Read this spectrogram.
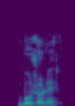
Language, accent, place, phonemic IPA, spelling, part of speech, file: French, France, Lyon, /bo.ʒɔ.lɛ/, beaujolais, adjective / noun, LL-Q150 (fra)-beaujolais.wav
- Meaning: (adjective) of Beaujeu; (noun) a red wine from Burgundy, France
